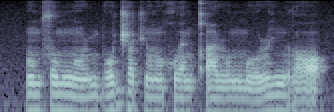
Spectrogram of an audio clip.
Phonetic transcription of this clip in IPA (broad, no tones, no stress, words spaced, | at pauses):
õmsom ŋõɹ mbo d͡ʒɒt͡ʃõɾõχʷæŋ qʼæɹoŋmo ɹiŋrɒ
